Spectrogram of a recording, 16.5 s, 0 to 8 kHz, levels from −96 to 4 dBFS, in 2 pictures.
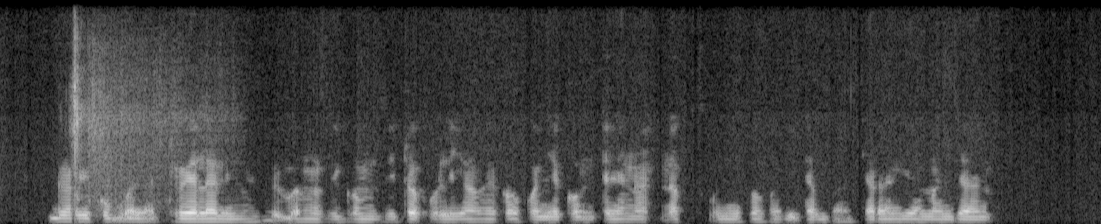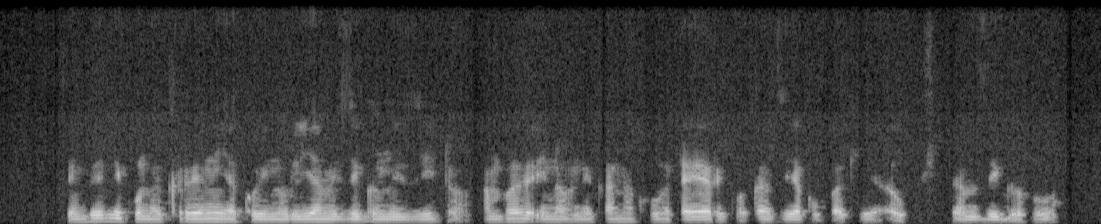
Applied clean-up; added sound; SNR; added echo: none; Fire; 12 dB; none.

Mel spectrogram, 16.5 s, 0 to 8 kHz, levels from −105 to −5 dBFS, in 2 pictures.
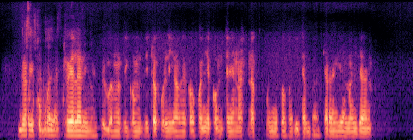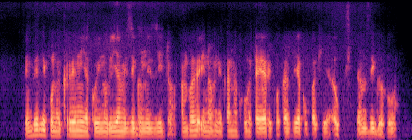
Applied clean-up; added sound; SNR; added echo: neural mask model Resemble Enhance denoiser.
